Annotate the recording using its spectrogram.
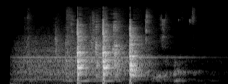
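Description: Hard objects clattering: three sharp clinks about a quarter of a second apart over a low rattle, with a faint steady high tone underneath.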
